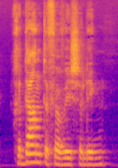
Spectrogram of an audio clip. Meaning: shapeshifting, metamorphosis
- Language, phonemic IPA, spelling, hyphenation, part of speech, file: Dutch, /ɣəˈdaːn.tə.vərˌʋɪ.sə.lɪŋ/, gedaanteverwisseling, ge‧daan‧te‧ver‧wis‧se‧ling, noun, Nl-gedaanteverwisseling.ogg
